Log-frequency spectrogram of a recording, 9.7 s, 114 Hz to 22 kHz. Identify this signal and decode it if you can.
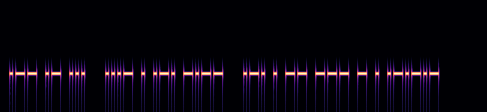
Morse code, heard as a keyed tone, about 20 wpm, 700 Hz. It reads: WAS VERY REMOTE.
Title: Sentences from Top 1300 Words 20wpm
